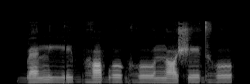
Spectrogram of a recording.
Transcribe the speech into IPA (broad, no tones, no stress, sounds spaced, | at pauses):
b æ n iː ɾ i bʱ ɒ b oː ɡʱ oː n ɒ ʃ e dʱ o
